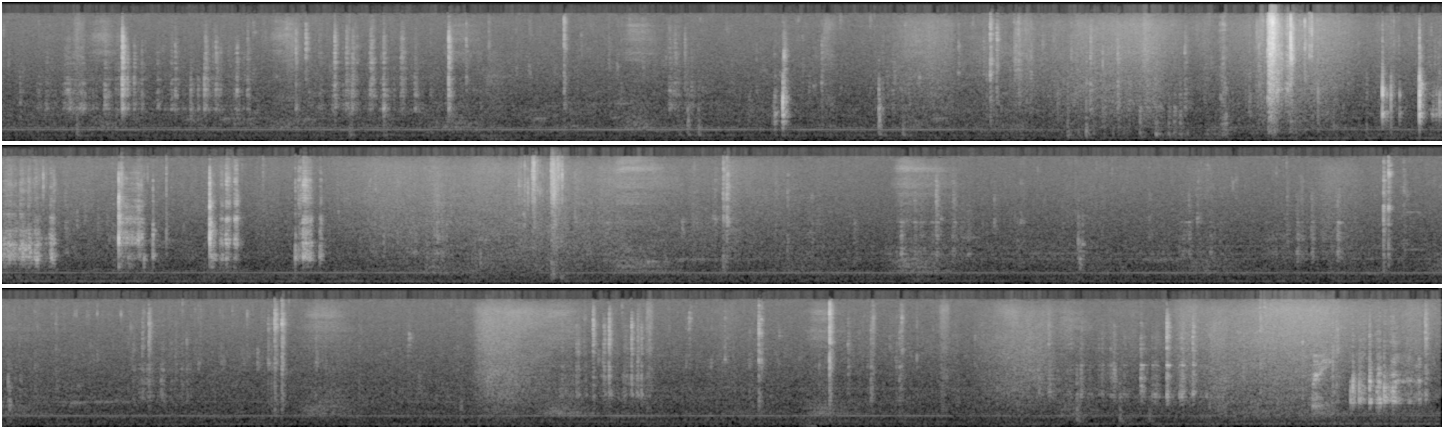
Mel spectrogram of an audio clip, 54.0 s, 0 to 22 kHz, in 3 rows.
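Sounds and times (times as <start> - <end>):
rustle: 0.0 - 36.9, 37.5 - 54.0
dishes clinking and scraping: 52.8 - 54.0.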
